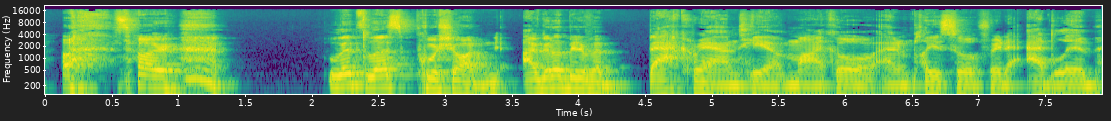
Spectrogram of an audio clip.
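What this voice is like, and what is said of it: Australian accent. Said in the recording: “That's my Australian accent.”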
